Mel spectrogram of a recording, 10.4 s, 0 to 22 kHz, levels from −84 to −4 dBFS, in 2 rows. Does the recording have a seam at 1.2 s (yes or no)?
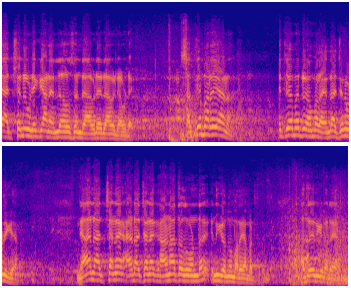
no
